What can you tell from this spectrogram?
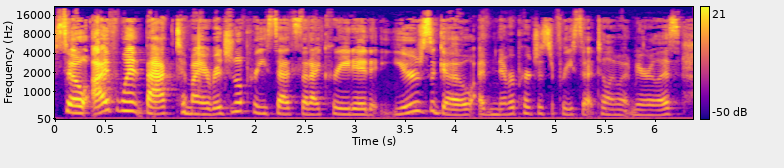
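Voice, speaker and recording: A woman with an American accent talks at a fairly quick pace with hardly any pauses. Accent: slight country. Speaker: wedding photographer. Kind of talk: tutorial. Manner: casual, filler-heavy.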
